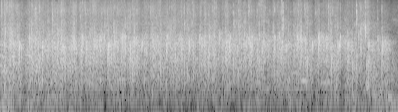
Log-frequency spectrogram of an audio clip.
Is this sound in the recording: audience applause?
yes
